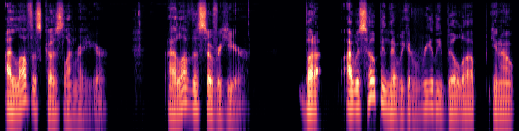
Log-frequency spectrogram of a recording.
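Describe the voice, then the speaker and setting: Congested man with a deep gravelly voice. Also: dry recording, studio quality. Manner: chatty, joking, rambling. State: congested, sniffly. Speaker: let's-play host. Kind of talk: casual gameplay commentary.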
